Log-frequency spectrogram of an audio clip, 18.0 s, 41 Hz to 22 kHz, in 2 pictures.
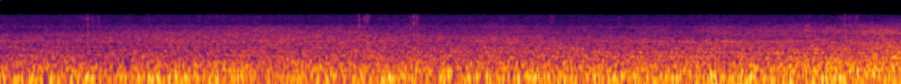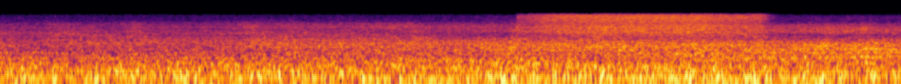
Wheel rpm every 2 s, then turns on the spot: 0, 0, 0, 0, 0, 0, 0, 0, 0.
none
